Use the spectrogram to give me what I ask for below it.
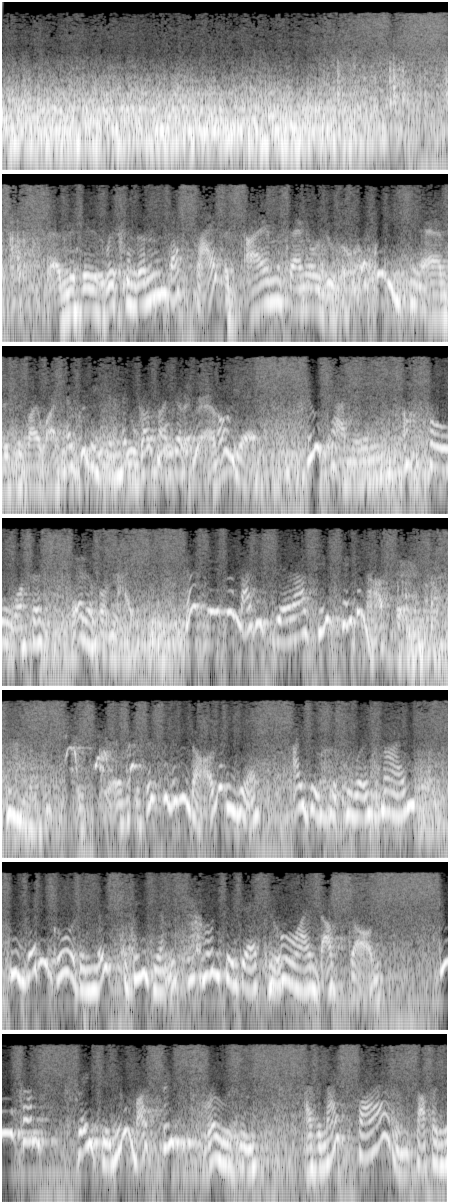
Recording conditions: poor sound quality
